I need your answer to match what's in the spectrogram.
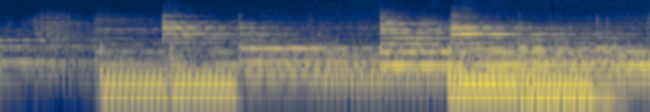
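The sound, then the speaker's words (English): A song played as outro music starts up after a brief quiet moment: loud, distorted, effects-heavy chords, likely guitar, change in a steady rhythm every second or so. No vocals yet, and no one talks over it. “All right, so we're going to play a song, guys, to take us out.”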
